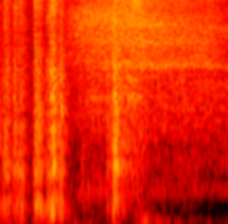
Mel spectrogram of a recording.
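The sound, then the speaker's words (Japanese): Rustling and scraping of styrofoam packing being pulled out of a cardboard box holding a newly bought roller, a few quick crinkly bursts in the first half-second and another short scrape, then fading to faint hiss. “発泡スチロールが出てきたぞ。”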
